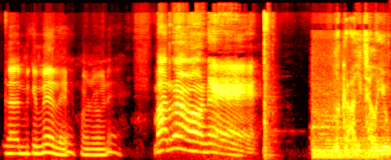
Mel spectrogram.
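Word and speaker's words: Michele Morrone: And that next name you pronounce in the Italian way. Oh, so it's Michelle Marrone. Michele Marrone.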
